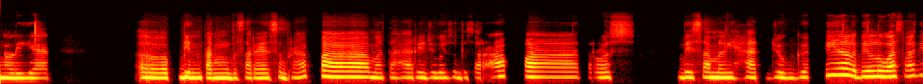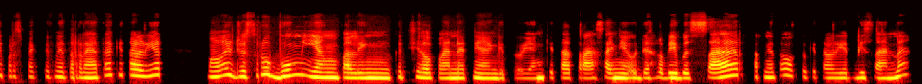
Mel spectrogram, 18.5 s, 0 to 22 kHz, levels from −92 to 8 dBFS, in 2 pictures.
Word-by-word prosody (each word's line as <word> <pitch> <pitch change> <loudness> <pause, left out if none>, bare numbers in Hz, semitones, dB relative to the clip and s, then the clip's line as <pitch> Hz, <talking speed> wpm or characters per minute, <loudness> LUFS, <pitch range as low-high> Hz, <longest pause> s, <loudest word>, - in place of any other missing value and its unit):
ngelihat, 205 -1 +2 0.9
eee, 210 -1 +4
bintang 210 -1 +5
besarnya 205 +1 -3
seberapa, 240 +6 +1 0.4
matahari 215 0 -4
juga 215 0 -4
sebesar 210 -1 -11
apa, 240 -3 -2
terus 220 0 -9 0.4
bisa 225 +1 -1
melihat 215 0 +2
juga 215 +1 -4 0.2
iya, 325 -1 +3
lebih 255 0 0
luas 260 0 +3
lagi 290 +2 -6
perspektifnya. 250 -2 -11
Ternyata 220 +7 -3
kita 315 -2 -1
lihat 300 +4 -2 0.4
malah 255 +5 -1
justru 280 +7 -1
bumi 285 +3 +2
yang 220 -1 +6
paling 210 -1 +3
kecil 225 -2 -3
planetnya 200 0 0
gitu, 195 0 -16
yang 195 +1 -2
kita 210 -1 -7
terasanya 205 0 0
udah 205 +1 -6
lebih 210 -1 +2
besar, 240 +11 +3 0.2
ternyata 240 +6 -5
waktu 255 -4 -16
kita 215 -2 -15
lihat 210 -1 -7
di 210 +1 -5
sana 205 +9 -2
220 Hz, 135 wpm, -20 LUFS, 210-250 Hz, 0.9 s, yang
